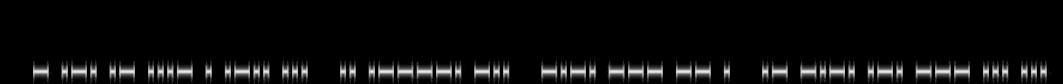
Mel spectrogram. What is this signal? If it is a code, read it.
Morse code, heard as a keyed tone, about 25 wpm, 600 Hz. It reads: TRAVELS I'D COME ACROSS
